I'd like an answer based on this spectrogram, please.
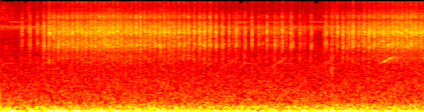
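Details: Angry western diamondback rattlesnake gives a continuous dry, high, hissing buzz of a rattle that holds steady throughout with slight pulsing and no pauses.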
